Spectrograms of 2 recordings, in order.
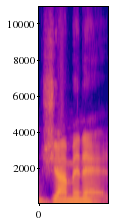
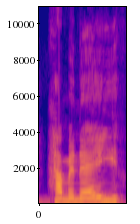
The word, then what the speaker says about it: Jaminet: So we're going to send out I think someone corrected me in the comments last time that it's not Jaminet, it's a French name apparently.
